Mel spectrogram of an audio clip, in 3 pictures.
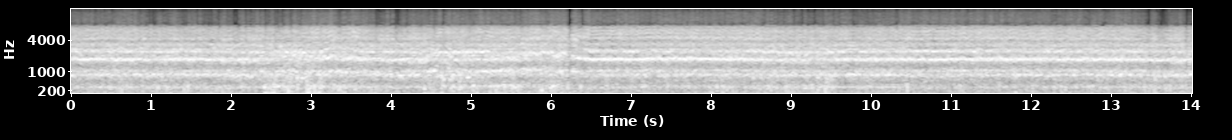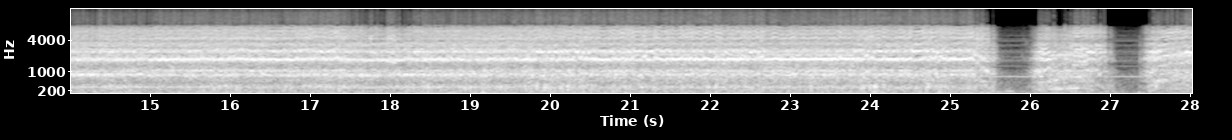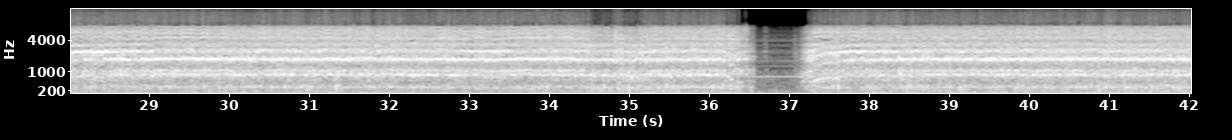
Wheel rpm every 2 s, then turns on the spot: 230, 220, 230, 250, 230, 230, 230, 230, 230, 230, 210, 210, 180, 80, 200, 230, 230, 220, 120, 220, 230.
none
